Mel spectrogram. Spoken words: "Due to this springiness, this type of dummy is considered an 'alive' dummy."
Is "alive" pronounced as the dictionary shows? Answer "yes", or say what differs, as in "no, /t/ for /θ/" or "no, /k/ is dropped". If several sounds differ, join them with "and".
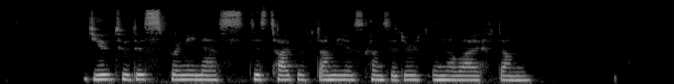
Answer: no, /f/ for /v/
